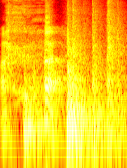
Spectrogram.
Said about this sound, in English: He almost fell off his chair. I did fall off my chair. Yeah. He did fall off. Fortunately, I'm not that high off the ground.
